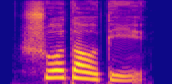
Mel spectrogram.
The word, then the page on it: 说到底: shuō dào dǐ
